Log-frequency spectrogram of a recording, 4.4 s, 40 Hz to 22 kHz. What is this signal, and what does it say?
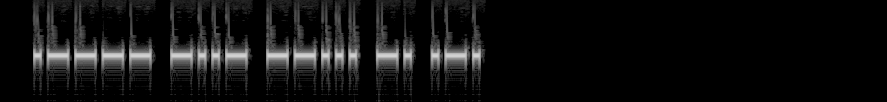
Morse code, heard as a keyed tone, about 36 wpm, 700 Hz. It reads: 1X7NR
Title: Code Groups - 5 Letter:Numbers - 35wpm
